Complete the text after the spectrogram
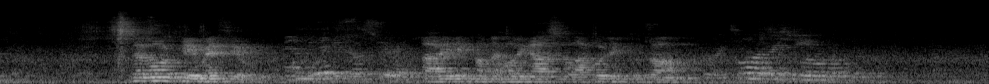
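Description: A man speaks calmly through a microphone in a large echoing hall.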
